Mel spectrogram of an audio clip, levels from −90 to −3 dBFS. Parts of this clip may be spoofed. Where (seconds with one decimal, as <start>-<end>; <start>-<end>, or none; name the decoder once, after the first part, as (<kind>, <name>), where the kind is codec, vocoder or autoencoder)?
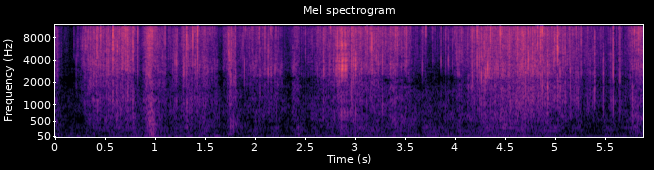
1.2-2.1 (vocoder, BigVGAN v2); 2.9-3.7; 4.5-5.3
